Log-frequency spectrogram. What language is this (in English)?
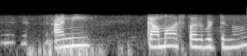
Konkani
